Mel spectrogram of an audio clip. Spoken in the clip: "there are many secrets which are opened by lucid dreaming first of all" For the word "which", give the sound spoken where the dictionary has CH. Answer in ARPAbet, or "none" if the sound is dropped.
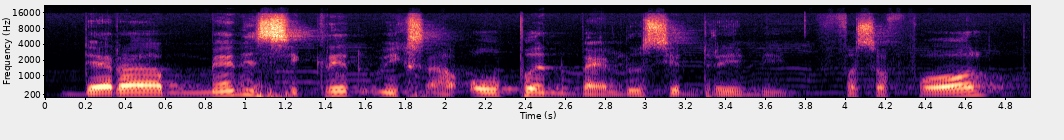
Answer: S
